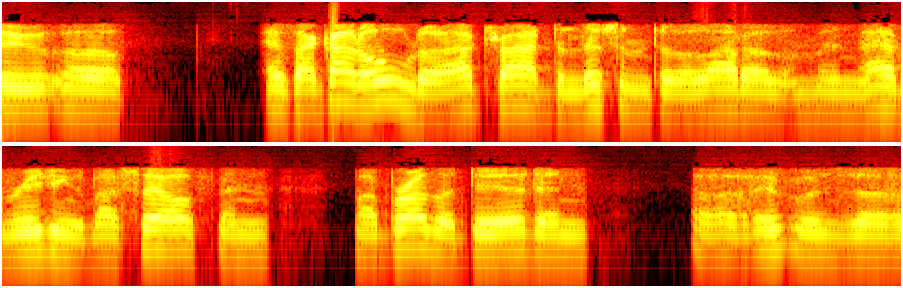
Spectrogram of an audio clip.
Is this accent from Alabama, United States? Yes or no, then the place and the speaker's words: yes; Alabama, United States; born there; Of course, I was born in Alabama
